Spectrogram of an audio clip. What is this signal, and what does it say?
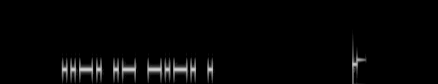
Morse code, heard as a keyed tone, about 27 wpm, 700 Hz. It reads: FACE
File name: Easy Words - Speed-Racing with Hints - 22wpm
